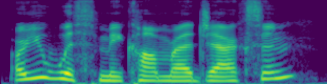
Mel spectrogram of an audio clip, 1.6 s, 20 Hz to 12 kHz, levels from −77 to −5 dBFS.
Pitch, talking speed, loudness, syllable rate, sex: 210 Hz, 220 wpm, -17 LUFS, 7.1 syllables/s, female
